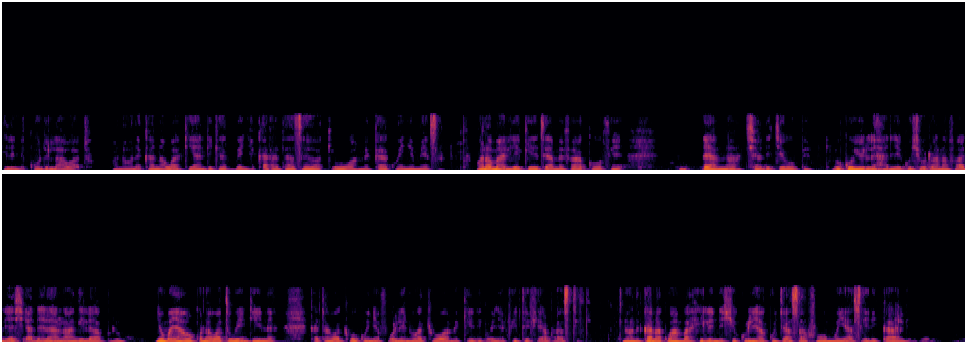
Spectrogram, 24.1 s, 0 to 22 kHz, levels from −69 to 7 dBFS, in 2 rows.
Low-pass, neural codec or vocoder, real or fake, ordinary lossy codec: 7.2 kHz; codec, 16 kHz, 8 kbps, FunCodec, trained on Chinese and English, 25 frames a second; fake; MP3, 64 kbps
